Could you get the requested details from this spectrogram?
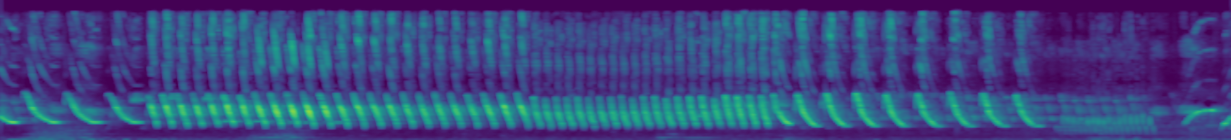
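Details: Canary, original voice, performing a long rolling song meant as a master for training: loud, sustained high buzzy trills of rapid repeated notes, shifting between faster and slower rolls, with a few downward-sweeping whistles.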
